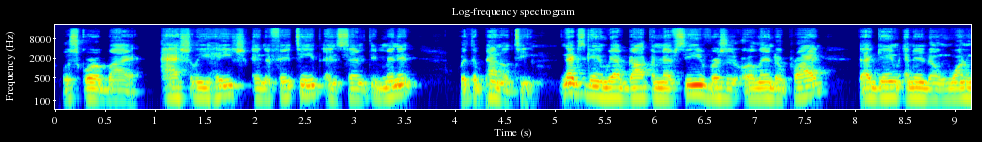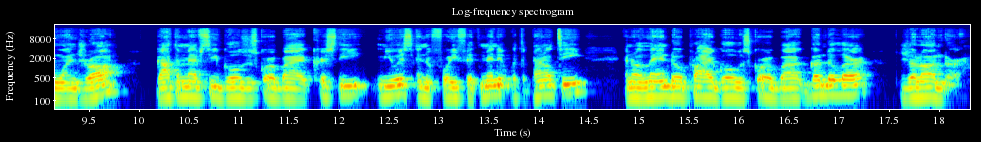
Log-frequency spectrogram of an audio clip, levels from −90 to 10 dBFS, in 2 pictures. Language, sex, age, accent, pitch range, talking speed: English, male, 20-39, American, 125-145 Hz, 175 wpm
